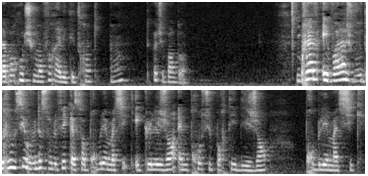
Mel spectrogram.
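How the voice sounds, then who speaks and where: A woman's medium-pitched voice at a fairly quick pace, with ordinary pitch variation, big swings in loudness, and long, frequent pauses. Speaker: social media influencer. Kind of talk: livestream rant. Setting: live stream. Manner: fast; halting, repeating words.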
